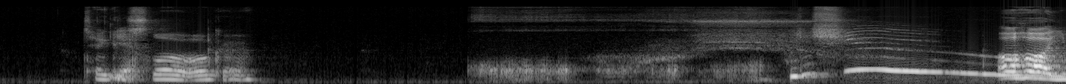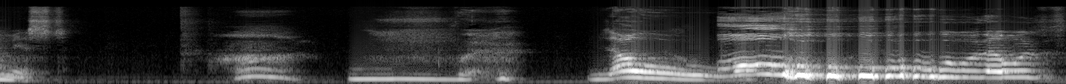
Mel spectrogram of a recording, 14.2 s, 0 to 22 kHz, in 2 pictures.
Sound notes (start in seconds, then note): 8.5 le gasp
